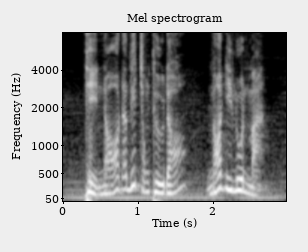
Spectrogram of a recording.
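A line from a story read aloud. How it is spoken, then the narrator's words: Irritable snap. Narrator (Vietnamese): Ông Đình gắt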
